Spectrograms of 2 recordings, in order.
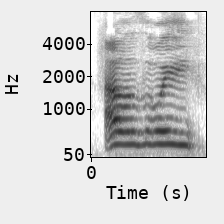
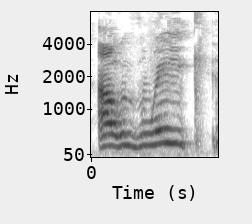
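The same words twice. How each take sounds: First: Said in the usual way. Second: Softer and slowed, spent from laughing; weak with laughter. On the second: Real, not acted. The vlogger recovers from a laughing fit, weak with laughter. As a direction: breathe out "I was weak" still laughing.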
